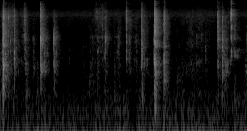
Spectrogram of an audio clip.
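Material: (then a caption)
Cardboard. A palm-sized Clairol hair dye retail box of thin printed cardboard, hollow with its contents not visible, is held up and tapped with long painted acrylic nails. The taps come as quick, dry, papery clicks with a light crinkly edge and almost no ring, spread unevenly across the clip over a faint low background.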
